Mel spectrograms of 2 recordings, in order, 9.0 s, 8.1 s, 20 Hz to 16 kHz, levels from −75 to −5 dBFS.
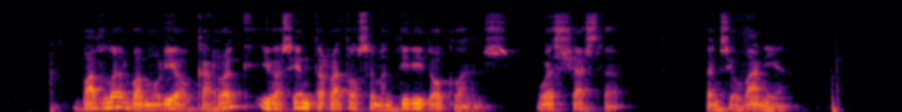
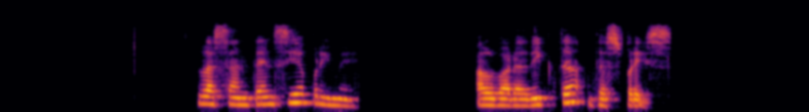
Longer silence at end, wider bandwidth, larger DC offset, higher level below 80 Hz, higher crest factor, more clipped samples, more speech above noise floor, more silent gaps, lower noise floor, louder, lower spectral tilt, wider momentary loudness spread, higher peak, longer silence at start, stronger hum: second, 0.65 s vs 1.4 s; first, 11.5 kHz vs 8.2 kHz; neither; first, -48 dBFS vs -70 dBFS; about the same, 20 dB vs 20 dB; neither; second, 47 dB vs over 67 dB; second, none vs 3.61-4.75 s; second, -74 dBFS vs under -90 dBFS; second, -28 LUFS vs -24 LUFS; about the same, -5 dB/octave vs -4.5 dB/octave; first, 14 LU vs 10 LU; about the same, -8 dBFS vs -6 dBFS; second, 0.5 s vs 2 s; neither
